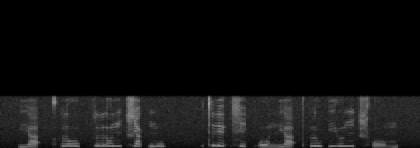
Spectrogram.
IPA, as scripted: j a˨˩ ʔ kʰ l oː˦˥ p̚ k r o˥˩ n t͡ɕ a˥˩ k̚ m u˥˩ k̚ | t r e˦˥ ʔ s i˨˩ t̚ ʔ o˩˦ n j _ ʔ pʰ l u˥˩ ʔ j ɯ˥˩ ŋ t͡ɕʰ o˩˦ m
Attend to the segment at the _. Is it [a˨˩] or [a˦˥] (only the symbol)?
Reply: a˨˩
